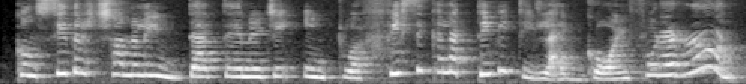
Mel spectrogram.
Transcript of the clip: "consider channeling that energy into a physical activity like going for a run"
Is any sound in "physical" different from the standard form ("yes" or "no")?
yes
